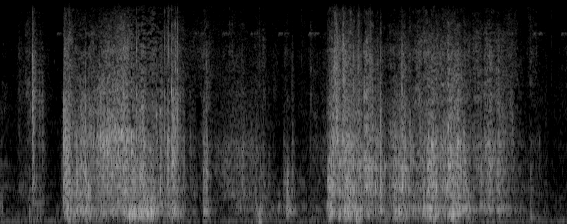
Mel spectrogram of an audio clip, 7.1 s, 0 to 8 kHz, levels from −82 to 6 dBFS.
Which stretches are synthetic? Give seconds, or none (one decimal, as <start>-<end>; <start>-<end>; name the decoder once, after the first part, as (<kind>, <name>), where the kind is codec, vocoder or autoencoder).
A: none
